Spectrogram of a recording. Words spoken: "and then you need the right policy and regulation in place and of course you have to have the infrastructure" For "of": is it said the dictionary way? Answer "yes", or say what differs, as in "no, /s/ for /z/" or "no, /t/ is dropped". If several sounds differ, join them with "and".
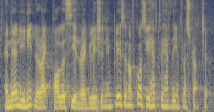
no, /f/ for /v/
